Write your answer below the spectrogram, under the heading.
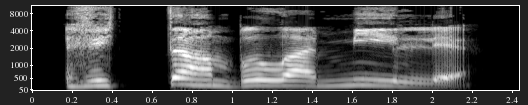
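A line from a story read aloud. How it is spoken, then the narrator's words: Hoarse growl. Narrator (Russian): Тир хрипло зарычал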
